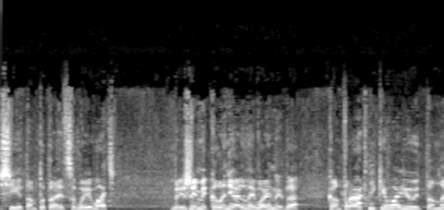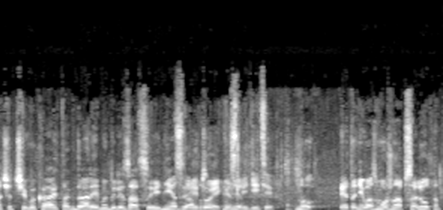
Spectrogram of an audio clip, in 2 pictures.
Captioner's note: speaking non-english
